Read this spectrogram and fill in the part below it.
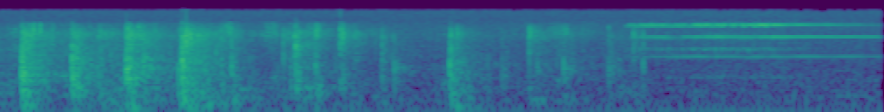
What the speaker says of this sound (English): That phone's been ringing ever since we got here.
